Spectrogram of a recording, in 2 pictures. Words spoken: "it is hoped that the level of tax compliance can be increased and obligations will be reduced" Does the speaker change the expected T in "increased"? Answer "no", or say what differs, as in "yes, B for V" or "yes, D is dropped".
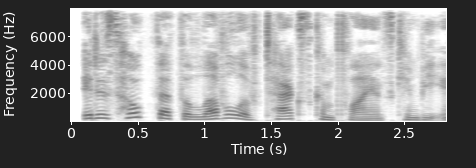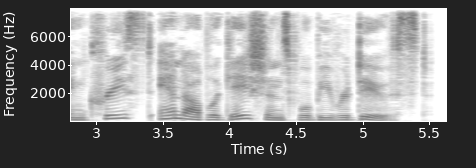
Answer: no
